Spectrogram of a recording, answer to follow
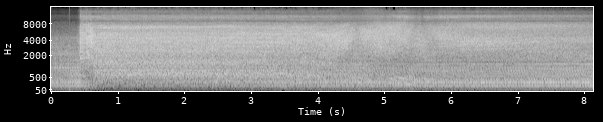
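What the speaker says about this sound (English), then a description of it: "Gonna put my air on. I'm gonna pump that up." An air pump forces compressed air into a Yamaha TW200 motorcycle tire with the valve core removed, producing a loud, steady rushing roar that starts abruptly and holds with little change.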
